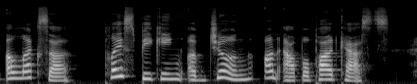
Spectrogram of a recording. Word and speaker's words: Jung: alexa play speaking of jung on apple podcasts just be sure to pronounce jung with a hard j links to amazon's new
